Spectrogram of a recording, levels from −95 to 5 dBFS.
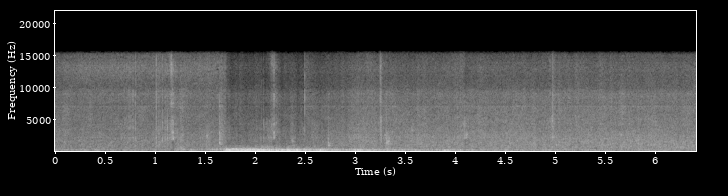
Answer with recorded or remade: remade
